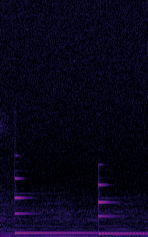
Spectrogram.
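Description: Faint background music: a low held drone with two soft chime notes, one just after the start and one about a second and a half in.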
